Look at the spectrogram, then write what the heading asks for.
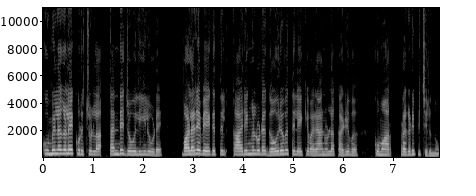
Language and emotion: Malayalam, neutral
